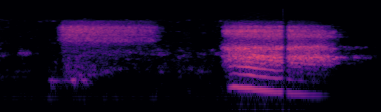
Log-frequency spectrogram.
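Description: Exhaling breath during a guided grounding meditation: a soft airy hiss of breath, then after a pause a longer, louder voiced sigh with a slightly falling tone.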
